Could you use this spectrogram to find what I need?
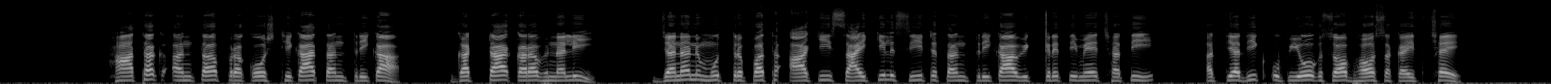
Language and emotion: Maithili, neutral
